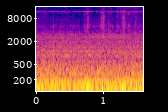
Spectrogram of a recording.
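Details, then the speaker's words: Supercharged Dodge Challenger Hellcat V8 (2015 or 2016) on a test drive after a spark plug repair for a P0300 multiple-cylinder misfire, no check engine light: a deep, steady exhaust rumble with supercharger pulls evenly under acceleration with no stumble. Normal running. "all right so we're on the test drive and it seems to be fine no issue have it at 707 um but yeah let me just let y'all hear the supercharger"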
